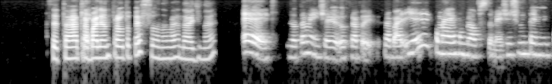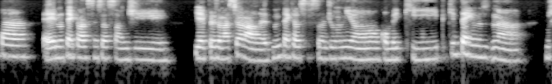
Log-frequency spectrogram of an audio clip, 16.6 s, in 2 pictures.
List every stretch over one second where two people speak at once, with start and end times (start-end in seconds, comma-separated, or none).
none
